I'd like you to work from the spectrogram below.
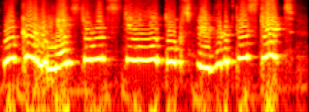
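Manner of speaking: high, loud indignant cry; outraged teacher. Acted. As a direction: shriek it in outrage.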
